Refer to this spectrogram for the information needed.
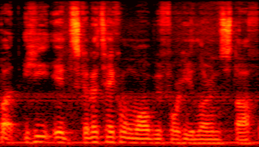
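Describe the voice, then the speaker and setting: A man's voice with vocal fry and fairly even intonation. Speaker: actor. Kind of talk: casual chat.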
